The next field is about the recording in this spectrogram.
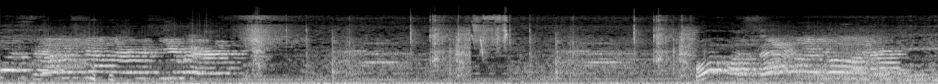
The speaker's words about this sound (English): And as he snaps a picture, we both hear an unexplained blood curdling scream.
